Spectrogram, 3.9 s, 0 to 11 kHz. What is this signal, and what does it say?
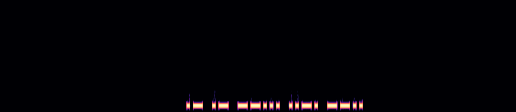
Morse code, heard as a keyed tone, about 48 wpm, 700 Hz. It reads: AA7FZ
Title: USA Call Signs - 5 Characters - Repeated 2x - 50wpm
